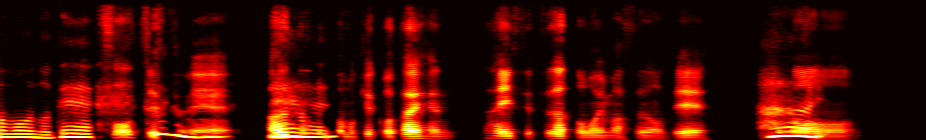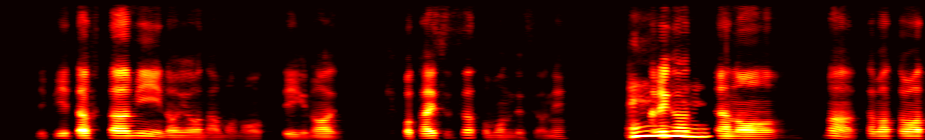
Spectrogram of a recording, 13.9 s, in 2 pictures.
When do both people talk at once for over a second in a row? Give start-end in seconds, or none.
0.7-2.5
